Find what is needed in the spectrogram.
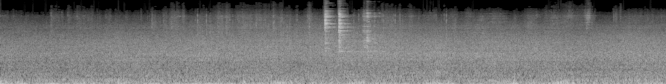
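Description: Wind buffeting the camera microphone high up in the open, a steady, uneven low rumble. Around halfway through, a brief high metallic clinking of climbing hardware.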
